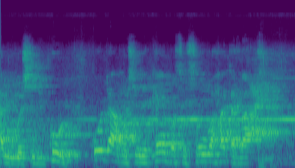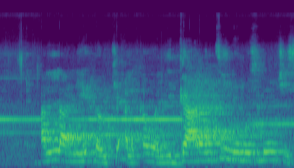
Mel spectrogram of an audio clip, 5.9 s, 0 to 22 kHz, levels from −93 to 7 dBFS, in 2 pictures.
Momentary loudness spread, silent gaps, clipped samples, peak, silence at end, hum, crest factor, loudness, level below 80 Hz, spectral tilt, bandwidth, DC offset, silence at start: 8 LU; none; under 0.1%; -4 dBFS; 0 s; none; 18 dB; -23 LUFS; -60 dBFS; -4.5 dB/octave; 9 kHz; under 0.1%; 0 s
